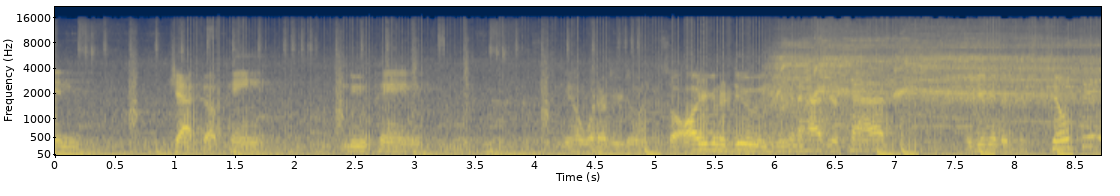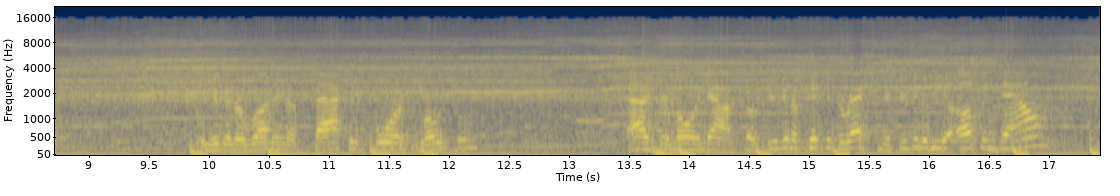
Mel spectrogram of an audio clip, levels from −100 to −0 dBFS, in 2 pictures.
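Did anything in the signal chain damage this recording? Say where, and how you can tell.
Yes. Buffer tearing at the driver/buffer stage runs from 0.93 s to the end: a steady 43.1 Hz robotic rattle on the signal, which fits a 1024-sample buffer. Writer and reader have slipped, so a small slice of each period replays audio about 50 ms stale, hard-joined.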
